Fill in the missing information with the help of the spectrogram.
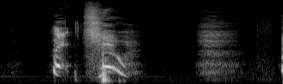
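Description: A sharp inhaled catch followed by one loud explosive sneeze, then a softer breathy exhale; part of a sneezing fit.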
